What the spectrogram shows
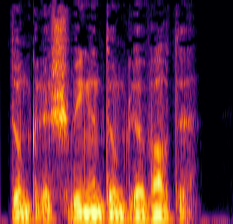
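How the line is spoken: Murmured. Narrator (German): murmelte Ned

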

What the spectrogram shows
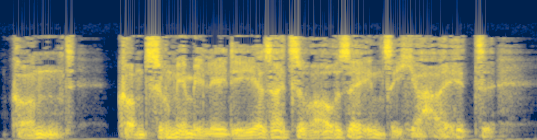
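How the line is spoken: Gruff but friendly. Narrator (German): sagte mit seiner knurrigen, freundlichen Stimme

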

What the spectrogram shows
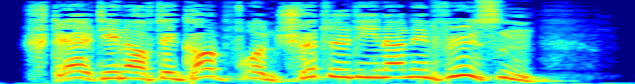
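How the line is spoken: Another voice calling out. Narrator (German): Eine andere Stimme rief

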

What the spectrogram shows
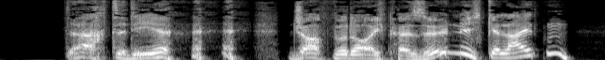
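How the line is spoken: Laughing. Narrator (German): Er lachte

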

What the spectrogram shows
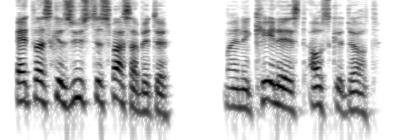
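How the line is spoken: Calling out. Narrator (German): rief sie

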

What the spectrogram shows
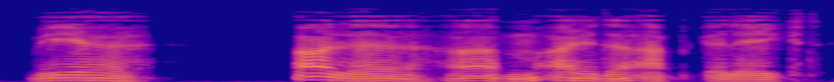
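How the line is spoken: Deeply sad reply. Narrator (German): erwiderte Sir Arthur Dayne entsetzlich traurig

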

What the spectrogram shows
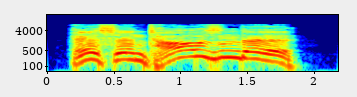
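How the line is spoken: Called out. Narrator (German): rief jemand hinter Chet

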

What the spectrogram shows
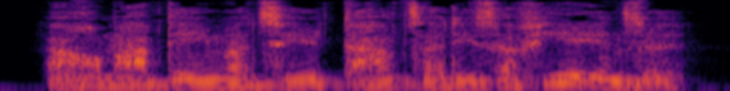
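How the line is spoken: Whispered. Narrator (German): flüsterte Brienne, nachdem Oswig außer Hörweite war

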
